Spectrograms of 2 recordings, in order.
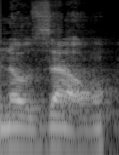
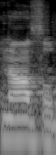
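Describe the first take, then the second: First: The name ends like the end of Rapunzel. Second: The name sounds just like the word nozzle. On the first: The speaker calls it wrong. "Nozel makes me think he's a goddamn Rapunzel character" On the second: The speaker calls it right. "I like Nozzle better"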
